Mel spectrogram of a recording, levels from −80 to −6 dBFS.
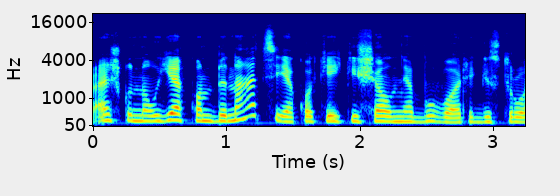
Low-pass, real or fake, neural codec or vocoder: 19.8 kHz; fake; codec, 44.1 kHz, 7.8 kbps, Pupu-Codec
